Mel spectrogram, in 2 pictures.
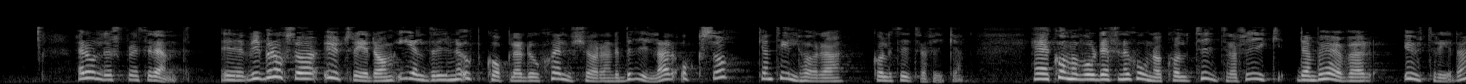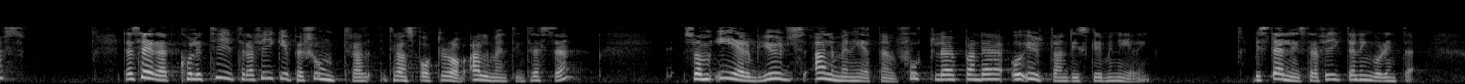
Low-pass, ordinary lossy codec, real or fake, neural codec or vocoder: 7.2 kHz; MP3, 24 kbps; fake; vocoder, 22.05 kHz, 80 mel bands, WaveNeXt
